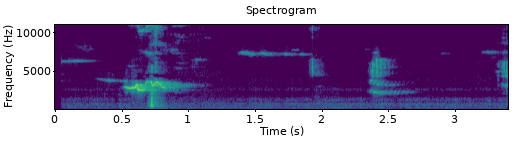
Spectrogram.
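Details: Siberian thrush song: one loud, rich whistled phrase of about half a second around mid pitch, followed by fainter thin high notes and a brief twittering phrase; otherwise quiet background.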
